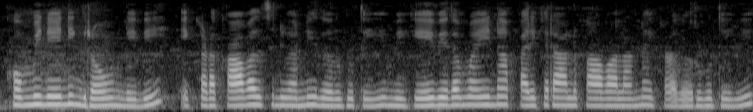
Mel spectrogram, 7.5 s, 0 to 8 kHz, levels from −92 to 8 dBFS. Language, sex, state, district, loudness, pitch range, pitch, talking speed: Telugu, female, Andhra Pradesh, Guntur, -27 LUFS, 185-205 Hz, 195 Hz, 105 wpm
